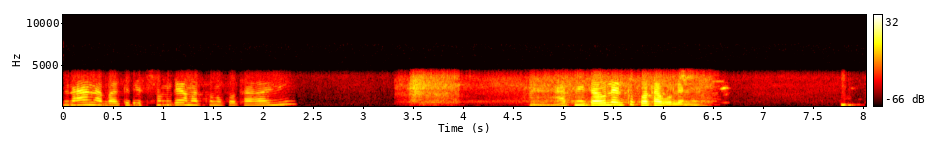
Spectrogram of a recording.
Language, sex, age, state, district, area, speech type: Bengali, female, 60+, West Bengal, Jhargram, rural, conversation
